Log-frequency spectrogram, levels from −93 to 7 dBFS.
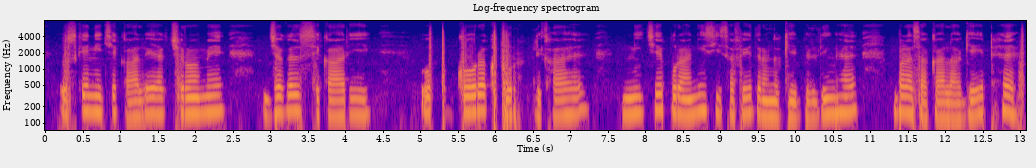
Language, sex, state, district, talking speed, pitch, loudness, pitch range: Hindi, male, Uttar Pradesh, Gorakhpur, 110 wpm, 150 Hz, -24 LUFS, 135-160 Hz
